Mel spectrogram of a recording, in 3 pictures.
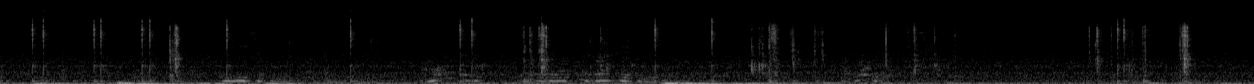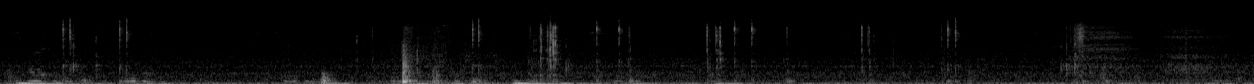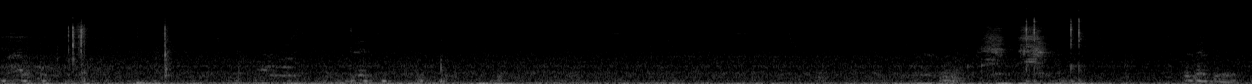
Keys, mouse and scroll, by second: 0.2 ctrl+alt+click, 0.8 ctrl+alt+click, 1.3 ctrl+alt+click, 2.1-3.6 drag, 4.4 click, 6.4 click, 8.0-8.6 scroll down 2, 11.0 click, 13.0 click, 13.6 click, 17.1 click, 17.8 ctrl+s, 18.4 ctrl+click, 19.0-19.5 ctrl+scroll up 4, 19.8 ctrl+click, 20.4-21.0 ctrl+scroll up 4, 21.9 click, 35.2 click, 35.6 click.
